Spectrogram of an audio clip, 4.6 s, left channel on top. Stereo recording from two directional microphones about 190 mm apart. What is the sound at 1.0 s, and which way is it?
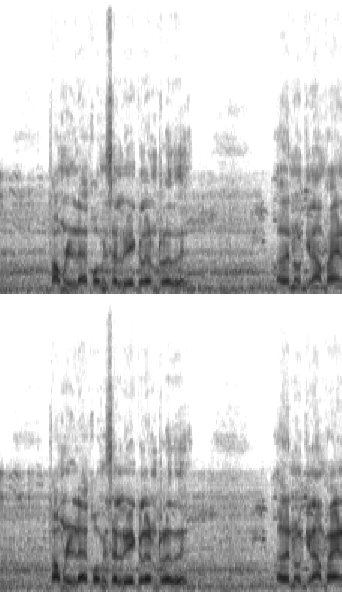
Speech, 25° left (ahead or behind).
